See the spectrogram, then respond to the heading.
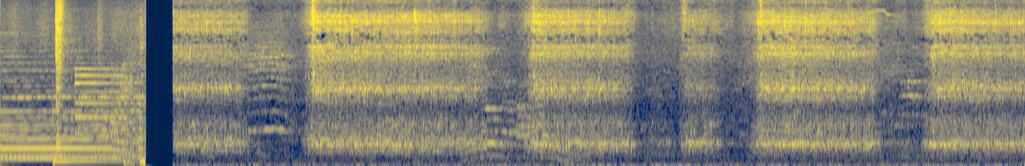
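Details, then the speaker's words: Air conditioner indoor unit fan motor, opened up and run: rough, gravelly whirr with steady hum and rhythmic wavering; the motor bearing has gone bad. "now I open this motor all the way actually there is a sound in the bearing of the motor the bearing has gone bad"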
